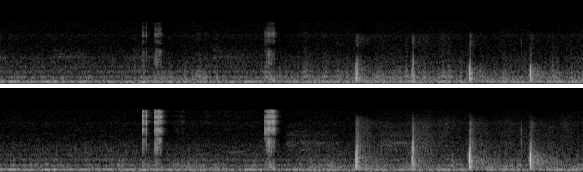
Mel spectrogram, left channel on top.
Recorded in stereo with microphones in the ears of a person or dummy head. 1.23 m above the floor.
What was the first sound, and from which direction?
Tearing paper, 70° right (ahead or behind).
